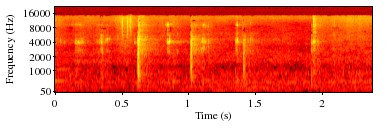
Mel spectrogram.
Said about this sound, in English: I'm sorry if you hear smacking, I'm chewing gum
